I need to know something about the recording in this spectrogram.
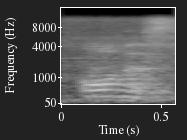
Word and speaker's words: honest: And also some pronunciation mistakes, like honest, do not pronounce H.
